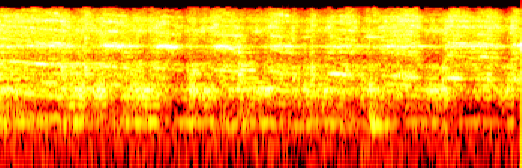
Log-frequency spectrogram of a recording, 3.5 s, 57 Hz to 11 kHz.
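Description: The Millennium Falcon's hyperdrive sputtering and failing, from The Empire Strikes Back, made by combining 8 recordings, including a vintage biplane starter, hissing air from dental equipment, an arclight motor, a tank turret motor and groaning old pipes: a loud, dense mechanical drone layered with hiss, rattling and wavering whining tones, continuous for a few seconds with no voices.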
